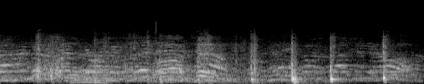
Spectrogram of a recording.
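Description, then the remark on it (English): A crowd running away: a continuous murmur of many overlapping voices, joined in the second half by a few sharp, irregular thuds that stand out above the babble. “That crowd is still running.”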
